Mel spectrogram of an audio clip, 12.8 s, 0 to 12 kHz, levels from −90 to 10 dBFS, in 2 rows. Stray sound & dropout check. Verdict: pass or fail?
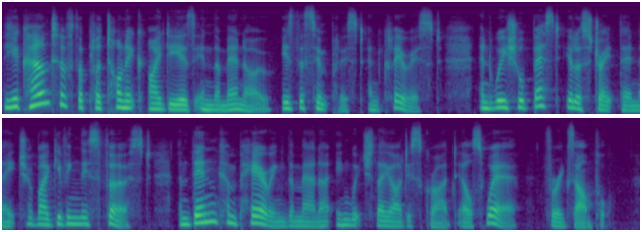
pass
